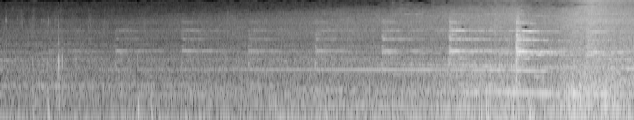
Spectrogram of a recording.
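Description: Passenger train approaching and pulling alongside the platform, growing steadily louder into a heavy rumble near the end. A steady high tone and a bell-like ring repeating about every two-thirds of a second sound over the approach.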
